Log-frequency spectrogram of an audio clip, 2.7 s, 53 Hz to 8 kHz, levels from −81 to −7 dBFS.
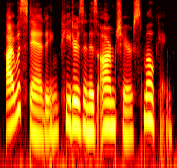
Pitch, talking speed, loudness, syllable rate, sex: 175 Hz, 205 wpm, -21 LUFS, 4.9 syllables/s, female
